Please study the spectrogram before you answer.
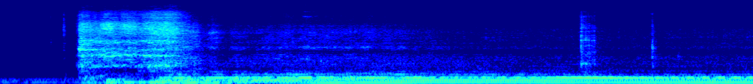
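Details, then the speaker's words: RB engine after swapping in new Yellow Jacket coil packs following a mishap: cranks briefly, catches cleanly and settles into a steady, even idle with no miss or stumble; sounds much better. Normal start and idle. "definitely sounds a lot better"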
